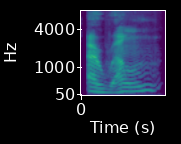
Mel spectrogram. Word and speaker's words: Arawn: with around around and the consensus is is that around is the correct pronunciation for this God so around and the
